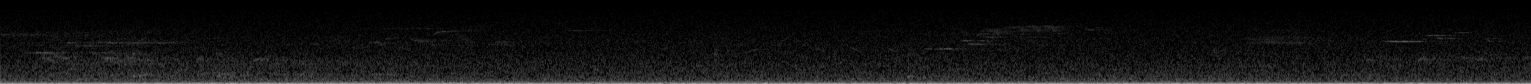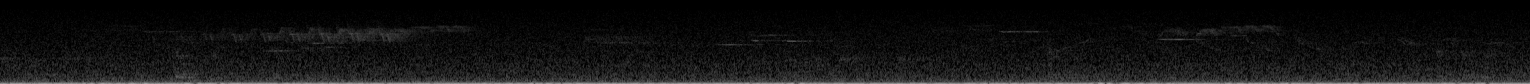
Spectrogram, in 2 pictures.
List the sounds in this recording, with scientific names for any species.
Catharus guttatus, Agelaius phoeniceus, Corvus brachyrhynchos, Piranga olivacea, Setophaga virens, Cardinalis cardinalis, Setophaga americana, Seiurus aurocapilla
